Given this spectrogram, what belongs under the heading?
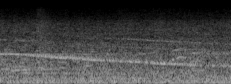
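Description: Fire engine sirens wail during a three-alarm fire on Dauphin Street in downtown Mobile, a loud slowly falling tone over dense crowd and street noise, with voices mixed in.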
